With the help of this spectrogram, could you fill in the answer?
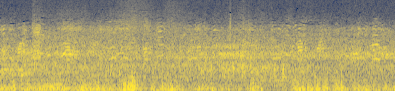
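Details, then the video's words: Snow geese on migration at Montmagny, a huge flock producing a continuous wall of honking, high yelping notes layered over one another without pause, with strong low-frequency rumble running throughout. "Oie des neiges / Snow goose"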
